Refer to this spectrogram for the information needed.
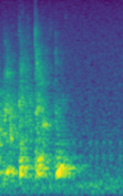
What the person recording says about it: very similar but this is a little deeper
